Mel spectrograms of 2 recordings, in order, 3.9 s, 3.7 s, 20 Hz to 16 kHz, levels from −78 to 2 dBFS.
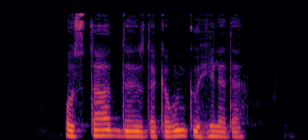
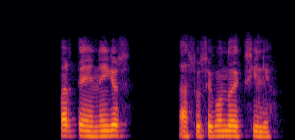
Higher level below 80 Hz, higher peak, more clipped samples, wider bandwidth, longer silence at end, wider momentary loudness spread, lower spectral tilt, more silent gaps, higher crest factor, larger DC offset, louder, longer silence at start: second, -70 dBFS vs -62 dBFS; second, -14 dBFS vs -4 dBFS; neither; first, 11.5 kHz vs 6.4 kHz; first, 0.8 s vs 0.3 s; about the same, 5 LU vs 7 LU; second, -6 dB/octave vs -8.5 dB/octave; second, none vs 1.70-1.82 s, 1.90-2.21 s; about the same, 16 dB vs 16 dB; neither; second, -29 LUFS vs -20 LUFS; about the same, 0.8 s vs 0.75 s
